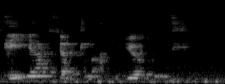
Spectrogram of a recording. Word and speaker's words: Eyjafjallajökull: It's Eyjafjallajökull. That's Eyjafjallajökull. So the two L's in the end you don't say it like a T, like someone was suggesting.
